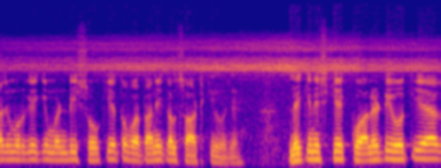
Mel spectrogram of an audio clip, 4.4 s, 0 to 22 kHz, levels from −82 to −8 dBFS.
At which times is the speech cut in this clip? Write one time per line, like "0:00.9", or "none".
none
